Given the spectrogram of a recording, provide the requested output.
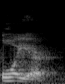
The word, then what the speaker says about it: Boyer: has to do with the word Boyer it rhymes with boiler okay that's the problem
